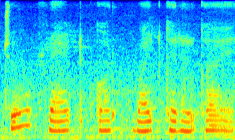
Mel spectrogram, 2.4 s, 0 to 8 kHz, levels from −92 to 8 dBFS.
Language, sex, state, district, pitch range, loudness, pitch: Hindi, female, Maharashtra, Mumbai Suburban, 200-220 Hz, -17 LUFS, 210 Hz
